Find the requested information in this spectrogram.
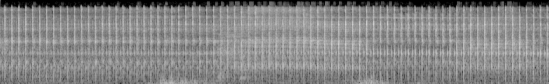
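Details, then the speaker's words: Radial shock wave (ESWT) applicator moved zigzag over abdominal tissue, avoiding rib prominence and scar, tissue visibly vibrating: rapid, steady mechanical tapping pulses with faint background voices. "segue visualizar a propagação da onda você vê que até o tecido vibra né Na hora que você tá aplicando deposita o peso do aplicador na P"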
